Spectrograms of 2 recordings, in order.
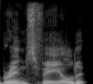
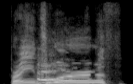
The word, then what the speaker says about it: Brinsfield: coach Dye was coaching named Brian Brinsfield. And coach die for the life of him. Could not pronounce his name. Brainssworth Brins, you know that.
